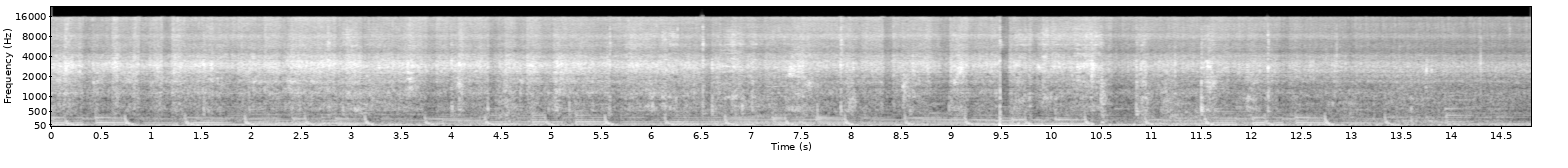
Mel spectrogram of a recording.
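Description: Spice masala of freshly added turmeric, cumin and chilli powders sizzling in hot oil in a metal kadai, stirred with a flat metal spatula that scrapes and clicks against the pan many times. The sizzle eases a little near the end.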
